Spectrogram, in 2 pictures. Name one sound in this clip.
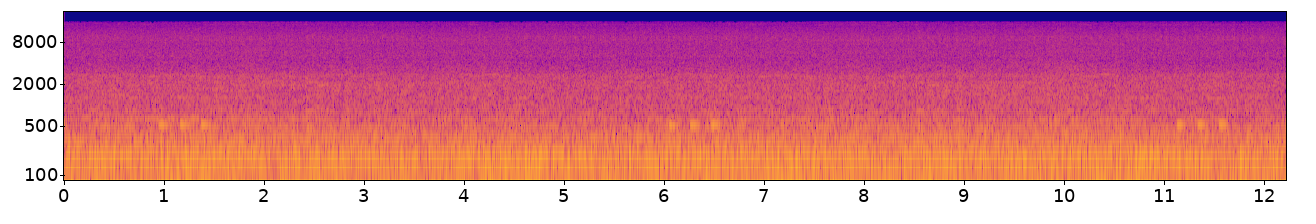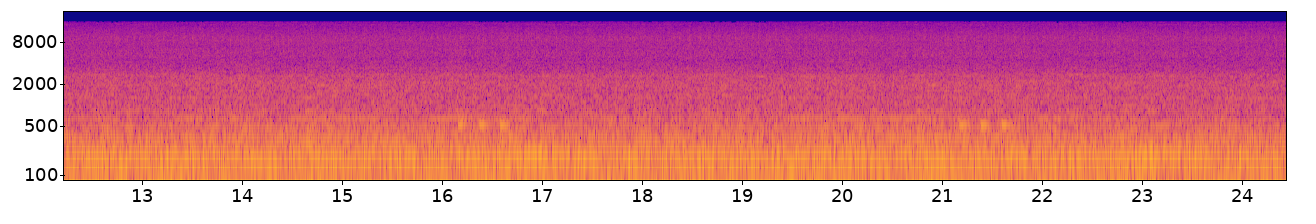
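Tyres rumble on an asphalt road.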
